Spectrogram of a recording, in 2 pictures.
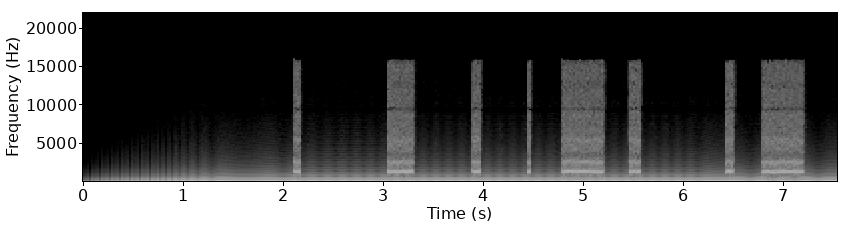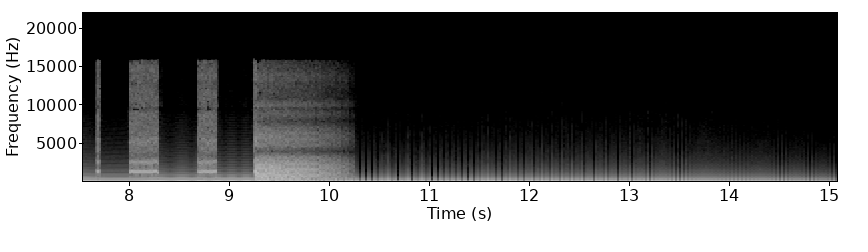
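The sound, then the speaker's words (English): Car drifting effect from the 1977 arcade driving game Super Bug: a loud buzzy synthesized engine drone with stacked harmonics, cut by repeated sharp electronic bursts, then a hiss of noise before the pitch sweeps up and down, alone. “there is a noise for the drifting. But I think they're just copy-paste noises from their other games.”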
